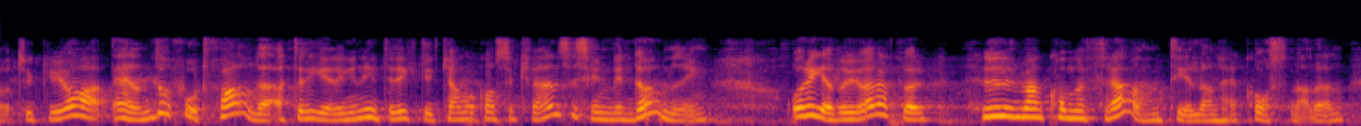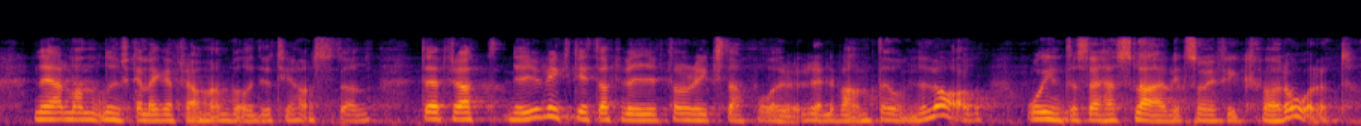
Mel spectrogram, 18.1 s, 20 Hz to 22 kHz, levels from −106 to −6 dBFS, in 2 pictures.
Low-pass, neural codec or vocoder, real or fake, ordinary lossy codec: 7.2 kHz; codec, 24 kHz, 3 kbps, HILCodec; fake; none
